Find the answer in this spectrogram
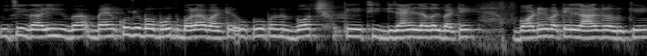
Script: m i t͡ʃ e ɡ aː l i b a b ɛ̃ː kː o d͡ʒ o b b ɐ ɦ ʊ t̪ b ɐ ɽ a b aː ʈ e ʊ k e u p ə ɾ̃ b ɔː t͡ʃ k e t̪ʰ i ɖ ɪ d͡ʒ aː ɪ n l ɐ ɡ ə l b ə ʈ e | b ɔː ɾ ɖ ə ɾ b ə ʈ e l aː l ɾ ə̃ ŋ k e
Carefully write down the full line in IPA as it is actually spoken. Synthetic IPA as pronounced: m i t͡ʃ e ɡ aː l i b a b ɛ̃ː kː o d͡ʒ o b b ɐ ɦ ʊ t̪ b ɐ ɽ a b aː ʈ e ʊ k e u p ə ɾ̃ b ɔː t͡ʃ k e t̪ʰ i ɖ ɪ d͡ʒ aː ɪ n l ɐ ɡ ə l b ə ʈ e | b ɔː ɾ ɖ ə ɾ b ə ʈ e l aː l ɾ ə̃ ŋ k e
